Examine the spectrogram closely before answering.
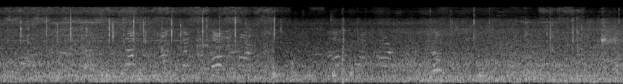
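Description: A hand rubs and dabs on a painted sheet.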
